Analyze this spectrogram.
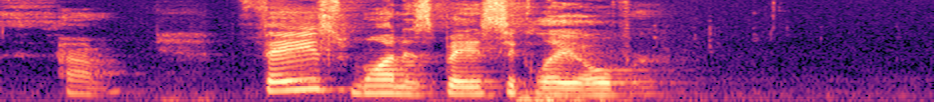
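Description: A middle-aged woman talks with animation into a microphone.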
